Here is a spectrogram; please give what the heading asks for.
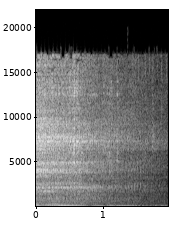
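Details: Honda CBF125 single-cylinder blipping and dropping back: crisp, hissy exhaust note from a leak at the cylinder head exhaust port, where the single-use seal needs replacing.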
